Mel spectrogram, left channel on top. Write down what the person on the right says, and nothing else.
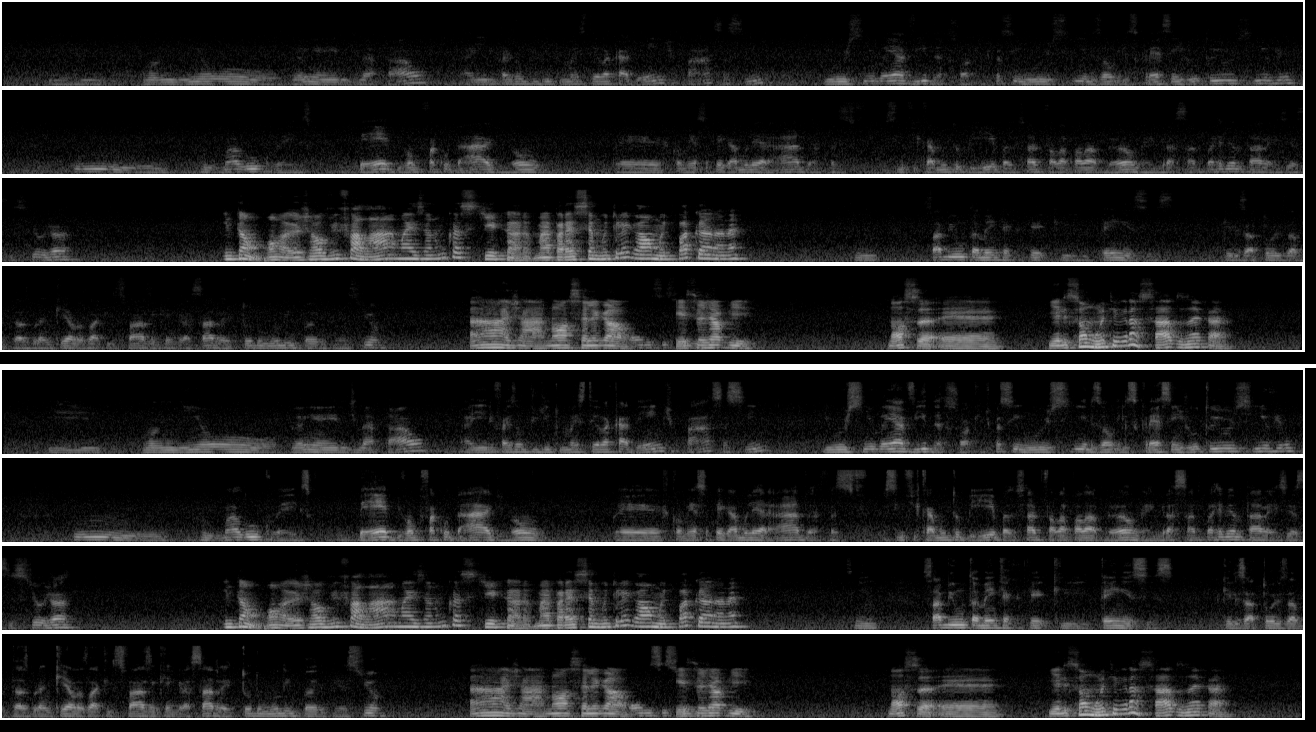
E o menininho ganha ele de Natal. Aí ele faz um pedido pra uma estrela cadente, passa assim, e o ursinho ganha vida. Só que, tipo assim, o ursinho, eles vão, eles crescem junto e o ursinho vira um um, <laughs> um maluco, velho. Eles bebem, vão pra faculdade, vão, é, começa a pegar a mulherada, faz- assim, ficar muito bêbado, sabe? Falar palavrão, é engraçado pra arrebentar, velho. Você assistiu já?
Sim. Sabe um também que, é- que, que tem esses, aqueles atores da- das branquelas lá que eles fazem, que é engraçado, velho? Todo mundo em pânico, já assistiu?
Qual desses
filmes,
cara?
